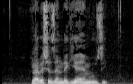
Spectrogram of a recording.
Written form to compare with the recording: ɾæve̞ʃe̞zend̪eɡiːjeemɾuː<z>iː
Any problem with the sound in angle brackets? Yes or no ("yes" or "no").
no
